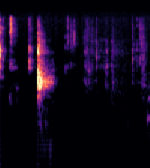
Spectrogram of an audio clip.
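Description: Faint handling noise from plastic hairbrushes being fumbled in the hands: a couple of tiny clicks and one brief rustle about half a second in, then near silence.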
